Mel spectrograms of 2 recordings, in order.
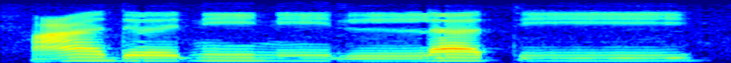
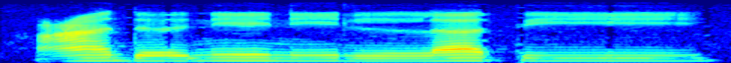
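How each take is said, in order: No difference in how they are said.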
